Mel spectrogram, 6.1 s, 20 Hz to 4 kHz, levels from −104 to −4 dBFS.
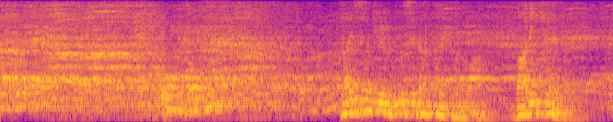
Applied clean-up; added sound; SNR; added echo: none; none; none; reverberation time 0.8 s.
